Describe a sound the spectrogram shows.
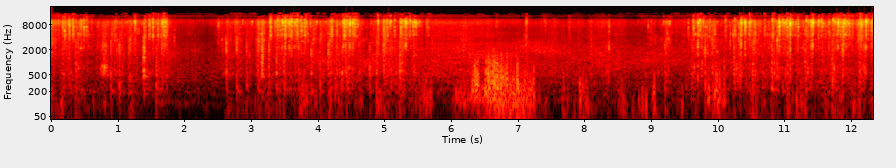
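Bicycle tyres rattle over paving stones.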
